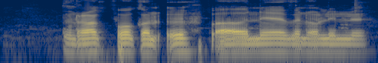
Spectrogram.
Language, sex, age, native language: Icelandic, male, 14, Icelandic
